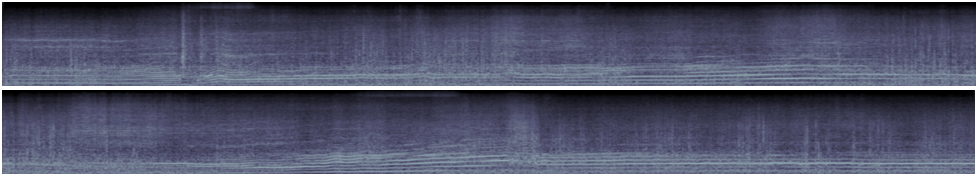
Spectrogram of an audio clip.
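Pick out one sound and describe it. A buggy engine roars close by, its pitch rising and falling as it revs.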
